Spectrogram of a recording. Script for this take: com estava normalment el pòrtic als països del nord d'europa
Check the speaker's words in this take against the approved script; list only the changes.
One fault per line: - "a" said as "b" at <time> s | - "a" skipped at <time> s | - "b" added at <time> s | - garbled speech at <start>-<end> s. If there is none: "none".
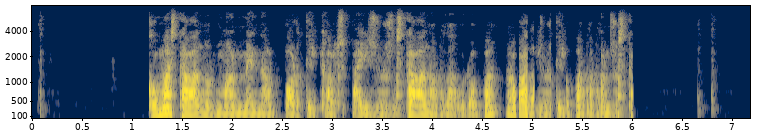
- "del" said as "estava" at 3.6 s
- garbled speech at 4.7-6.0 s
